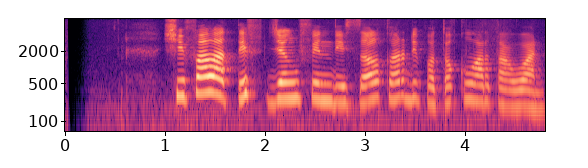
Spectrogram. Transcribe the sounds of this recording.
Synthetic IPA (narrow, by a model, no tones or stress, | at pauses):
ʃifalat̪ɪfd͡ʒɨŋfindisəlkɨrdipɔt̪ɔkuwart̪awan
